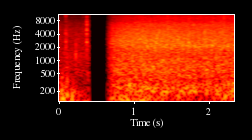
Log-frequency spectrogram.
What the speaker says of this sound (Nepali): माथिबाट झरना बगिरहेको छ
